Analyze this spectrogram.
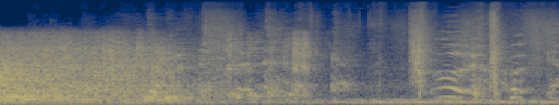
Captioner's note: coughing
